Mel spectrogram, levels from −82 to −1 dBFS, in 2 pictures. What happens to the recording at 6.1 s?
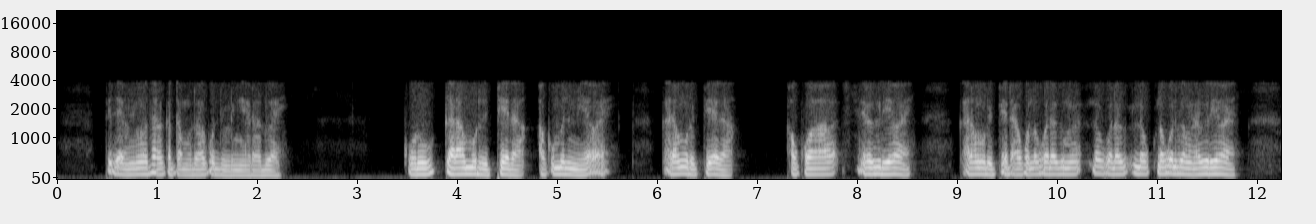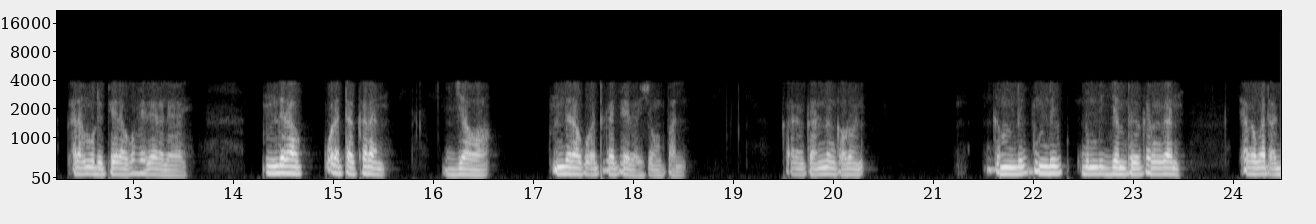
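At 6.1 s the speech carries the Bluetooth CVSD headset codec damage that runs through the whole clip. CVSD codes the waveform one bit at a time, each bit only stepping up or down, with a step size that adapts. The character fits a 64 kbit/s stream. Nothing above about 3.8 kHz survives, loud high-frequency energy outruns the step and distorts, s sounds turn scratchy, and a granular hiss sits underneath.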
